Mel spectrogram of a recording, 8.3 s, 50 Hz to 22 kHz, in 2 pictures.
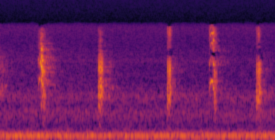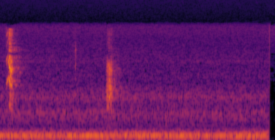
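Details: Mating peregrine falcon on an Ohio nest cam in Columbus, February 23, 2016, morning: about eight short, rasping calls spaced irregularly, with gaps of up to a second, over a loud steady low-pitched hum.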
